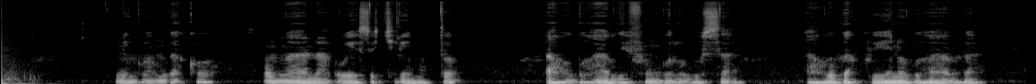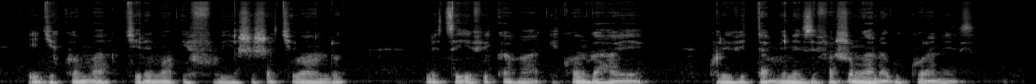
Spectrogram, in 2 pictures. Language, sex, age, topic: Kinyarwanda, male, 18-24, health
